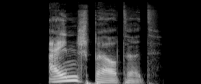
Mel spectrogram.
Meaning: inflection of einsperren: 1. second-person plural dependent preterite 2. second-person plural dependent subjunctive II
- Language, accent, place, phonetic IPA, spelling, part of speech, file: German, Germany, Berlin, [ˈaɪ̯nˌʃpɛʁtət], einsperrtet, verb, De-einsperrtet.ogg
